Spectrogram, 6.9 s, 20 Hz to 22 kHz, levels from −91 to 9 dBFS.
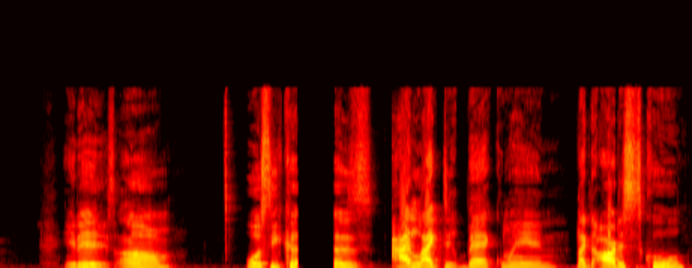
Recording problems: audio cutting out; at 3 s

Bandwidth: 14.5 kHz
